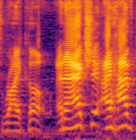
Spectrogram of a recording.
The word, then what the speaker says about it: Raikou: uh to me it used to be suicune entei and raiku uh the entire time but i know now that it's reiko and i actually i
